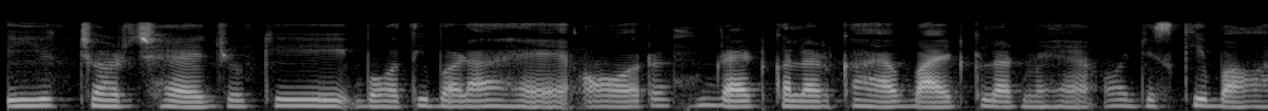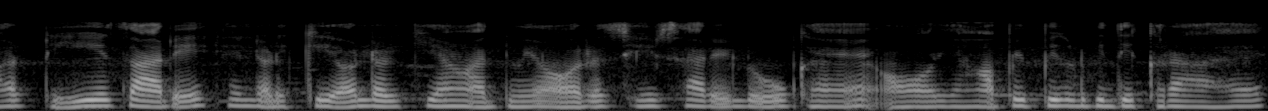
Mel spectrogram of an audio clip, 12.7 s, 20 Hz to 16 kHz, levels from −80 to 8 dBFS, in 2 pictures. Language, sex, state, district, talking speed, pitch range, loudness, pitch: Hindi, female, Bihar, Gopalganj, 195 wpm, 175-200 Hz, -29 LUFS, 185 Hz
